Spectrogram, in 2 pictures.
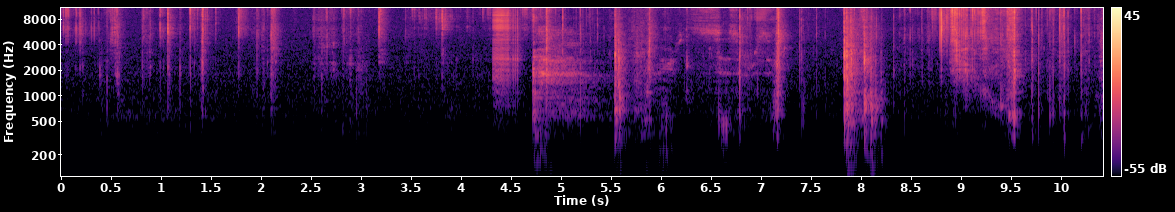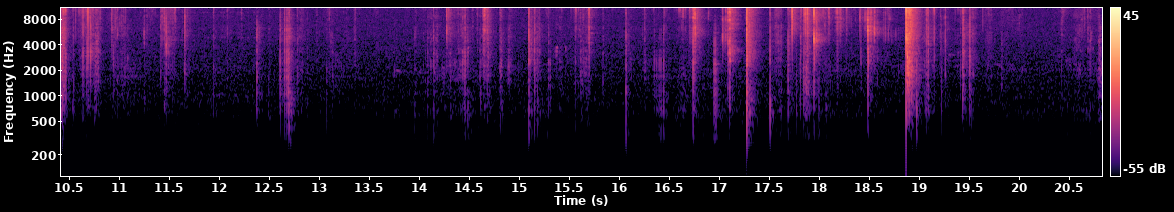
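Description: Plastic shrink-wrap being picked at and peeled off a plastic toy capsule: irregular crinkling and tearing in short, scattered bursts as the stubborn wrapping comes away bit by bit.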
